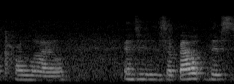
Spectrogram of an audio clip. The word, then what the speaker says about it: Carlisle: settlers to move there carlisle pronounced as you may have noticed with the accent on the second syllable was named after an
